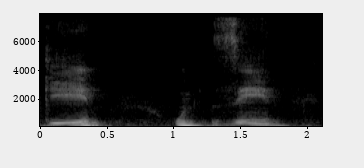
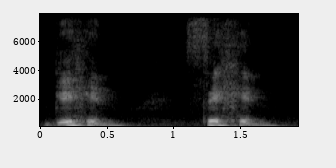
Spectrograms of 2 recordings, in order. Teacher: Yo creo que de los dos ejemplos clave para, para el alargamiento de vocales va a ser el verbo gehen, to go, y sehen, to see. Entonces, como la H está en medio de las es en esas dos palabras, en gehen y sehen, entonces pues por eso se alarga, es como si tuviéramos tres es ahí metidas.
